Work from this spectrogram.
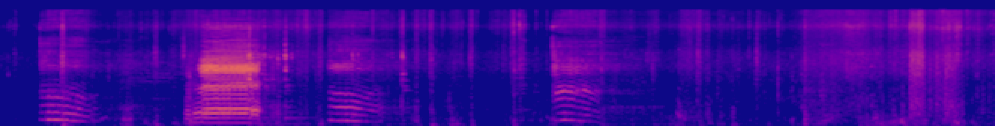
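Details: Hissar sheep during lambing, a ewe giving birth to a lamb: four harmonic bleats spaced a few seconds apart, the second loudest and sustained, the others short and falling, followed by rustling and handling noise.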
